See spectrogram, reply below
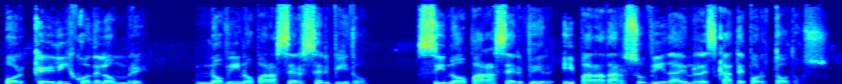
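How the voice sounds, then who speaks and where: An actor playing an authoritative male teacher addressing his disciples in a solemn, measured, declamatory way in a dramatized scripture reading. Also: a little high, no room sound. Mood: firm, teaching.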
